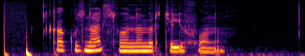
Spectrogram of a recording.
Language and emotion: Russian, neutral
